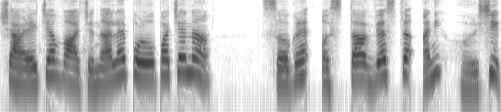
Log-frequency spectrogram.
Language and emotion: Goan Konkani, disgusted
